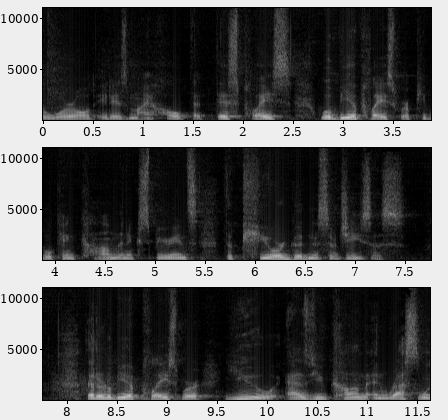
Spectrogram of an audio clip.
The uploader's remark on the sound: at our new location at View ridge Middle School in Ridgefield, Wa.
